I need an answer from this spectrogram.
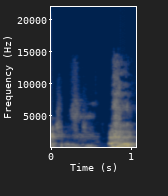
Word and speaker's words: Chatterji: And so Vish Chatterji, am I pronouncing your last name right? Yeah, perfect. Okay. Chatterji.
